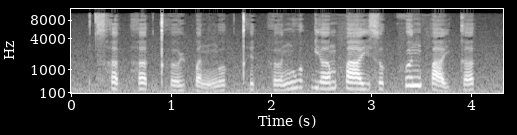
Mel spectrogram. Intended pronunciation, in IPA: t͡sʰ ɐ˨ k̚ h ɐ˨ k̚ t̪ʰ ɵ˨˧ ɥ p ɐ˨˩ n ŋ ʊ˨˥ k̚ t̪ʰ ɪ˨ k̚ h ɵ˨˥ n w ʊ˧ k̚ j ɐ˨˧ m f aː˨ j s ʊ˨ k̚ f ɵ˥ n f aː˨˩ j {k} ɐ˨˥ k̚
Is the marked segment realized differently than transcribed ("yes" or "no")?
no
